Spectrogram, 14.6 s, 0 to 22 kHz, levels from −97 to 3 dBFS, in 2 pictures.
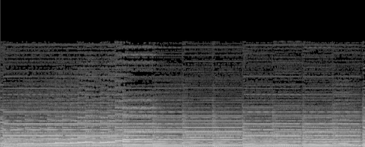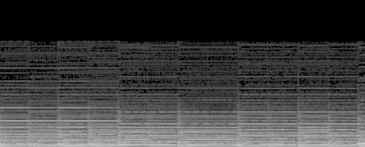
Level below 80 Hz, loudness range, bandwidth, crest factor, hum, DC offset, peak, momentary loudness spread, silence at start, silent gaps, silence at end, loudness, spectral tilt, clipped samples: -52 dBFS; 2 LU; 16 kHz; 14 dB; none; under 0.1%; -6 dBFS; 3 LU; 0 s; none; 0 s; -21 LUFS; -5 dB/octave; under 0.1%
